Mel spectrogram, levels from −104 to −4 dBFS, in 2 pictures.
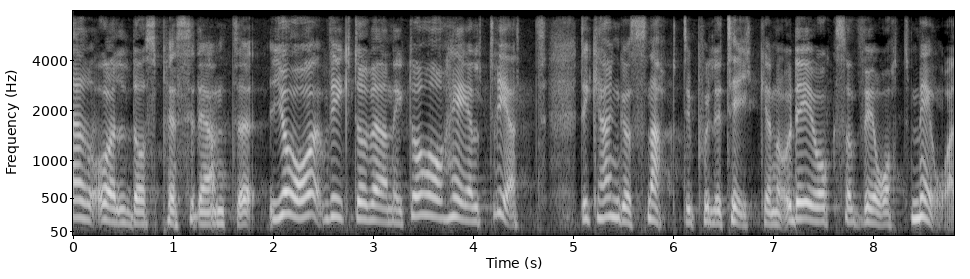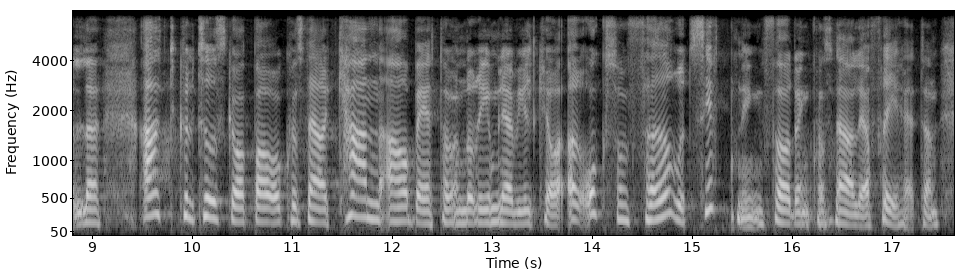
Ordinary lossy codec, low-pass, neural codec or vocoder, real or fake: none; 7.2 kHz; codec, 16 kHz, 4 kbps, FunCodec, trained on LibriTTS, 50 frames a second; fake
